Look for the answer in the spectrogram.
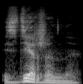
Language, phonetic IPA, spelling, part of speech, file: Russian, [ˈzʲdʲerʐən(ː)ə], сдержанно, adverb, Ru-сдержанно.ogg
- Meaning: with restraint, with reserve, reservedly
